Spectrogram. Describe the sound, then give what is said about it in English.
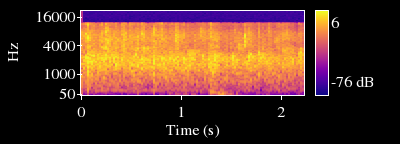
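A church audience claps hands together during a worship service, a dense, steady wash of many overlapping claps that holds at an even loudness from start to end. “let's give God a hand clap for that”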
